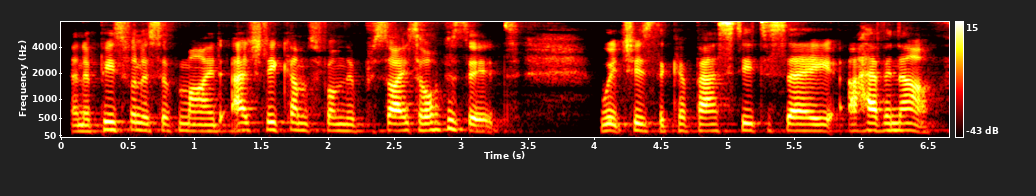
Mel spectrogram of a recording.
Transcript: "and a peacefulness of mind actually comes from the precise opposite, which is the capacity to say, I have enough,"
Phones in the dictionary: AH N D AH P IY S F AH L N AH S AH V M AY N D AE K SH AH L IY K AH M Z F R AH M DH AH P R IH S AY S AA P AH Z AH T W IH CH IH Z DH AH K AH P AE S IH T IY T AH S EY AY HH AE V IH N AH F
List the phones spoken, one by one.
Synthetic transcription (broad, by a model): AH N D AH P IY S F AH L N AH S AH V M AY N D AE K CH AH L IY K AH M Z F R AH M DH AH P R IH S AY S AA P AH Z AH T W IH CH IH Z DH AH K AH P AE S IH T IY T AH S EY AY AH V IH N AH F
